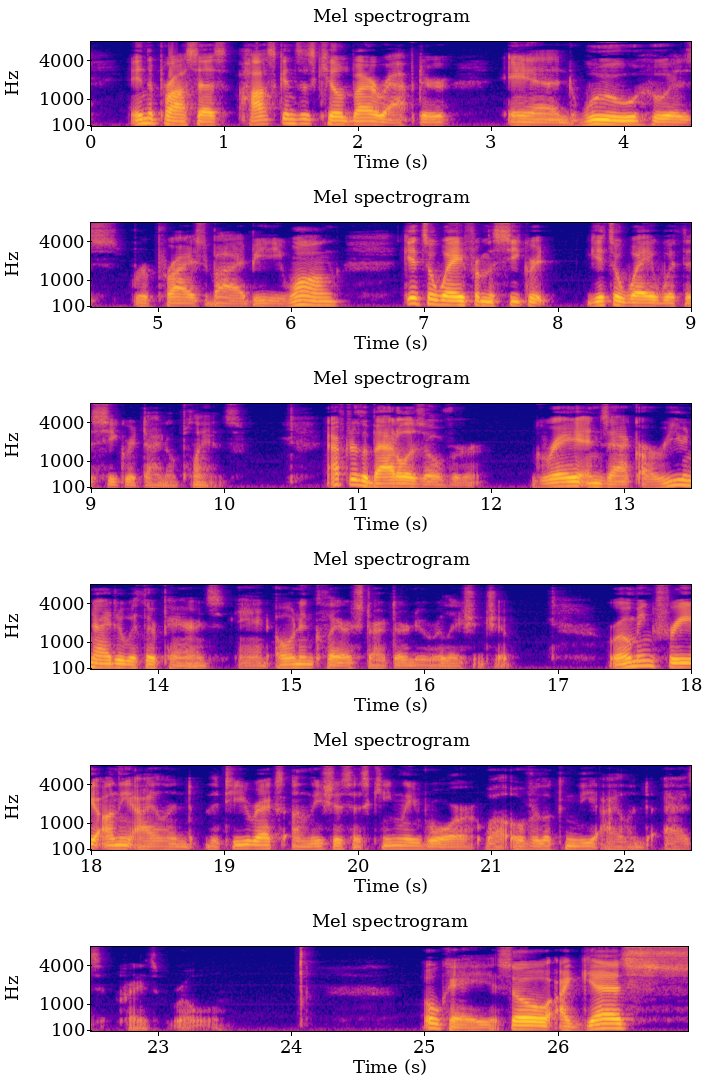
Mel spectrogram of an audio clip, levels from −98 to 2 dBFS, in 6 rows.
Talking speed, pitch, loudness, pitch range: 160 wpm, 110 Hz, -17 LUFS, 100-135 Hz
